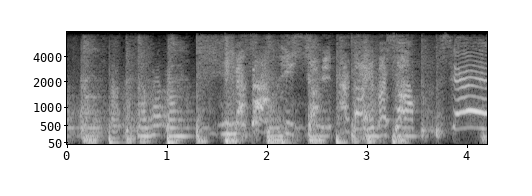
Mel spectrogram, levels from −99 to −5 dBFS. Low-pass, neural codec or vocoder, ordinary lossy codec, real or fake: 7.2 kHz; codec, 16 kHz, 2 kbps, FunCodec, trained on Chinese and English, 25 frames a second; Opus, 32 kbps; fake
